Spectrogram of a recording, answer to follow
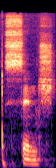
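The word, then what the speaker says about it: sinh: these things what are what we pronounce is cinch tea and kosh tea and they are what are called the hyperbolic sine and hyperbolic cosine and by definition they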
